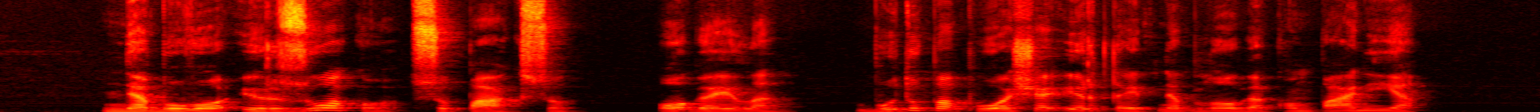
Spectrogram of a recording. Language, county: Lithuanian, Kaunas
